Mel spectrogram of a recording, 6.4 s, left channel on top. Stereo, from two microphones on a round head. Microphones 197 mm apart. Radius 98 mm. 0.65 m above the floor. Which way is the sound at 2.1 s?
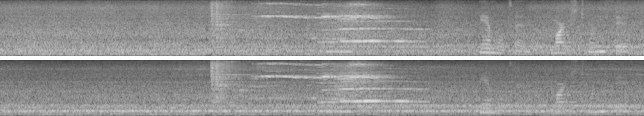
10° right (ahead or behind).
